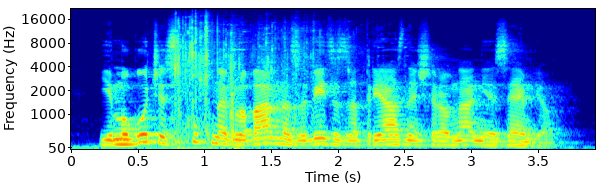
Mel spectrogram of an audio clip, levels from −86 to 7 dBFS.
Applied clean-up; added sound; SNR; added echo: none; Glass; 14 dB; none.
